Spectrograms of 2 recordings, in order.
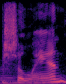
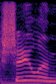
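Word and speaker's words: Chelan: Lake and it was called Lake shalan but my mom pronounced it wrong and was like oh Lake shayen that's such a beautiful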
